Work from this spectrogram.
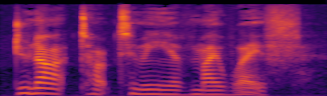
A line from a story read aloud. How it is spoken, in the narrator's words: said he with a heavy sigh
